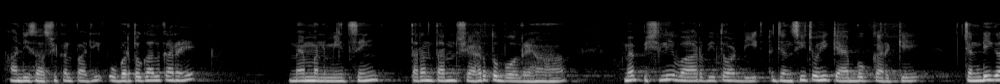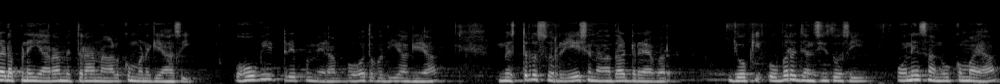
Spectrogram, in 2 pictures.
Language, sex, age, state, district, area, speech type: Punjabi, male, 18-30, Punjab, Tarn Taran, urban, spontaneous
